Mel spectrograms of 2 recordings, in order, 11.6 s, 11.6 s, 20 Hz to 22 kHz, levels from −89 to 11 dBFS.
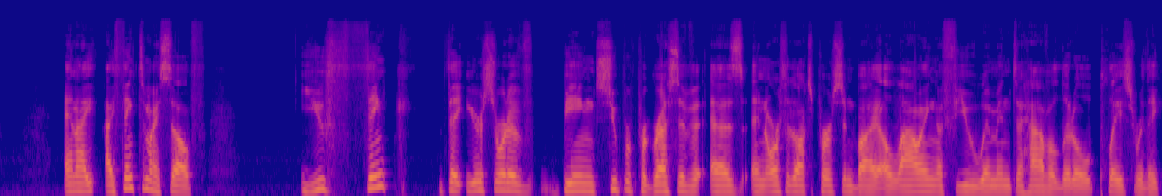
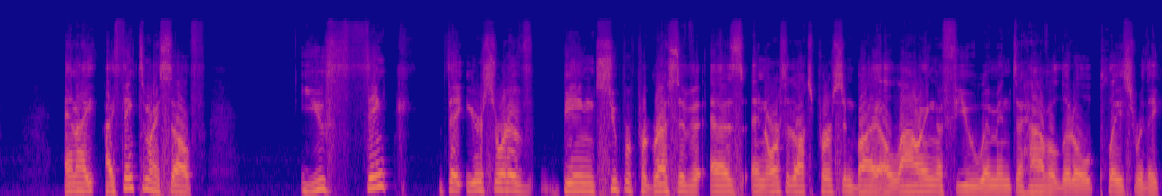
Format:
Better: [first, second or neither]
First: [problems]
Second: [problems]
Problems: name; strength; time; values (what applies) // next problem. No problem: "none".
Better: first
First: none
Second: distortion; slight; 9 dB below the speech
